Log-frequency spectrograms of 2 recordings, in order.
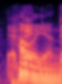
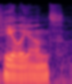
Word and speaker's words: Hellions: Hellions. – Dave has a hard time pronouncing this word. Like, exactly. From hell. from like the word hell. It's not he says helions.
